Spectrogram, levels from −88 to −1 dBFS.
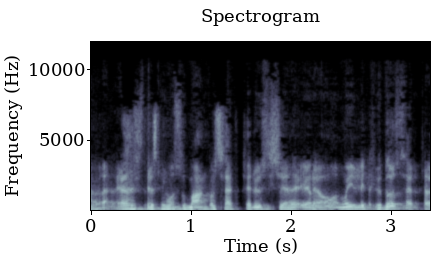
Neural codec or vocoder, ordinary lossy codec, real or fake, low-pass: codec, 24 kHz, 1.5 kbps, HILCodec; MP3, 48 kbps; fake; 10.8 kHz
